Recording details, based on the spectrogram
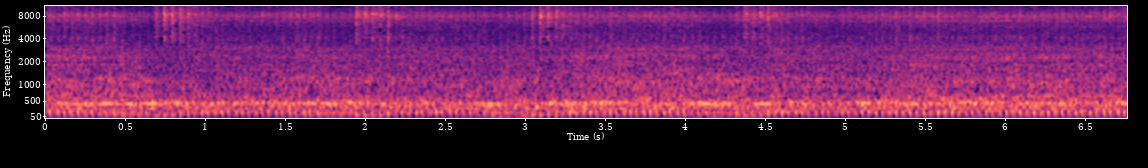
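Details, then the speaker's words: Honda Harmony HRM215 SX self-propelled mower, GXV140 engine: steady fast single-cylinder drone with slightly uneven beat as it burns off a large amount of oil collected in the muffler, started after a day of drying. "now we know we had a ton of oil in that muffler so I'm gonna just start it up and burn that stuff off"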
